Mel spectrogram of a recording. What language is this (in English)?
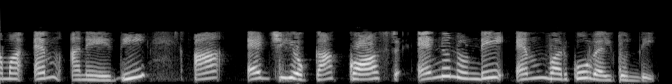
Telugu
